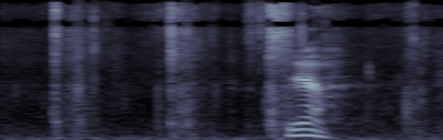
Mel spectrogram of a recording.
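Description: Footsteps on a gravel path, a few faint crunching steps spaced about half a second apart, with a single spoken "yeah" in the middle.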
